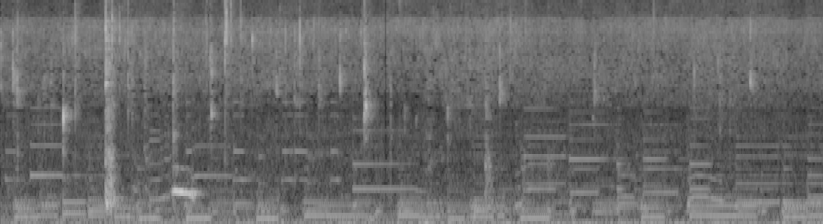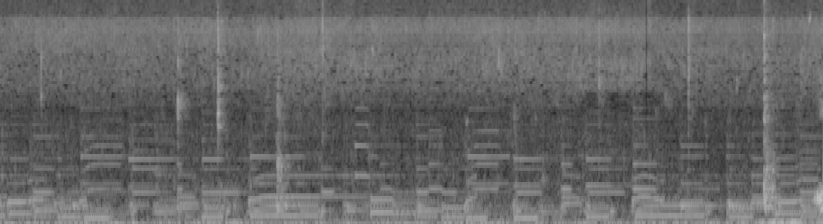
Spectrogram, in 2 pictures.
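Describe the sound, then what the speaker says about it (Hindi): Cheese Schezwan pakoras deep frying in hot oil, a steady close sizzle and bubbling with occasional utensil clinks, no talking. "हम इसे डीप फ्राई करेंगे।"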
